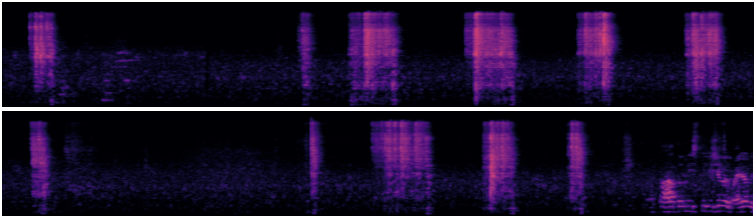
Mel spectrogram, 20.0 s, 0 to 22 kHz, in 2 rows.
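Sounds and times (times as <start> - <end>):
electric arc welding bursts: 0.4 - 0.8, 3.9 - 5.4, 6.2 - 7.0, 7.6 - 8.3, 9.1 - 9.7, 10.4 - 11.1, 14.9 - 15.8, 16.4 - 17.9.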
